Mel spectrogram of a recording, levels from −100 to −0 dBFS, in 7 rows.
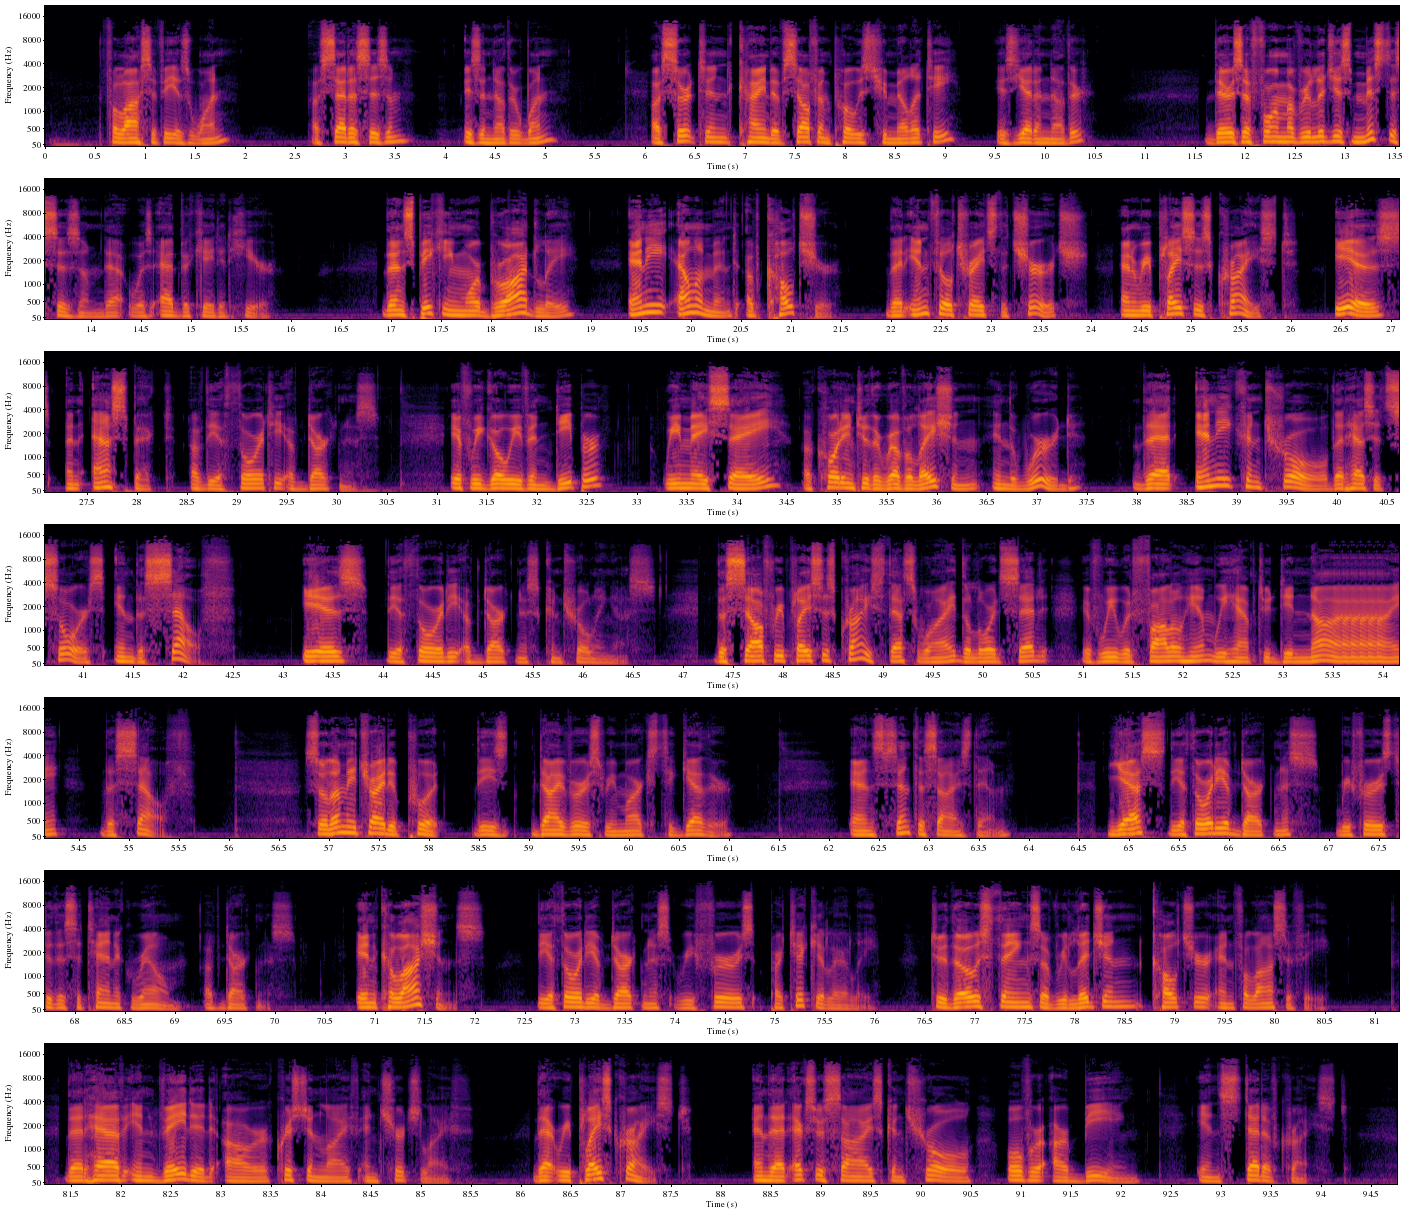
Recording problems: audio stuttering; at 54 s

